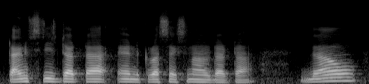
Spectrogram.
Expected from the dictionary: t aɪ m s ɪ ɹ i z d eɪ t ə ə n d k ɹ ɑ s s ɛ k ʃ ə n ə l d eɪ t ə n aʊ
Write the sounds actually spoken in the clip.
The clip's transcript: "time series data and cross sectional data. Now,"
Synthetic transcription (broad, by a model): t aɪ m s ɹ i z d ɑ t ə ə n d k ɹ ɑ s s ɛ k s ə n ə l d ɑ t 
